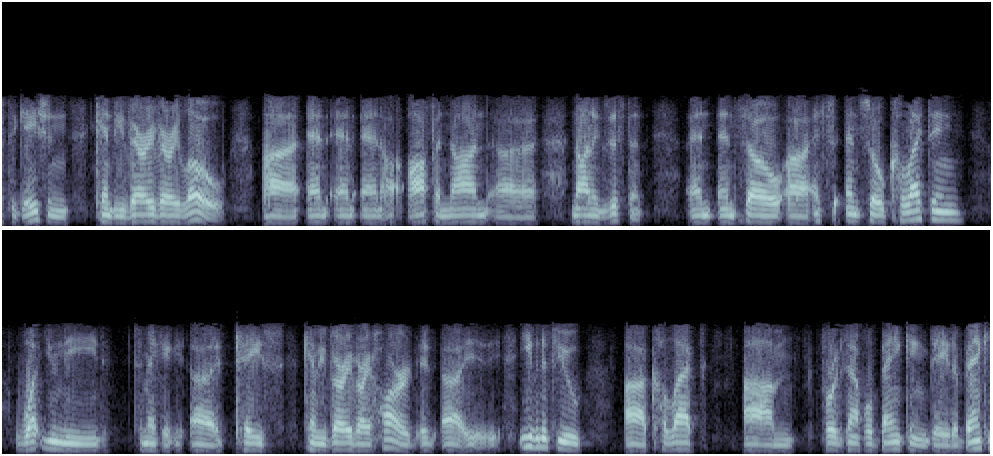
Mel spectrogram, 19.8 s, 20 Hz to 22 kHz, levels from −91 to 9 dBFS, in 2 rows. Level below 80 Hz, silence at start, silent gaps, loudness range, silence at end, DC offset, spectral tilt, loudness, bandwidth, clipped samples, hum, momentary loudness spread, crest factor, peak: -66 dBFS; 0.05 s; none; 3 LU; 0 s; under 0.1%; -4 dB/octave; -18 LUFS; 4.2 kHz; under 0.1%; none; 11 LU; 16 dB; -2 dBFS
